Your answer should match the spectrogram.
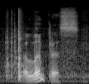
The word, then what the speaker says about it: Olympus: this the Battle of Olympus Olympus man that should be pronounced pus right Olympus not Olympus Olympus yeah here we got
